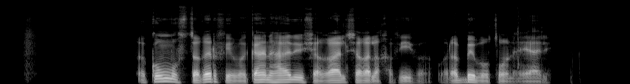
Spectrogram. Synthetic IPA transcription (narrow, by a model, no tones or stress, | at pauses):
ʔakuːnmʊst̪aɣɪrːfimakaːnɦaːd̪iwʃaɣːaːlʃaɣlaxafiːfa̰wḭɾˤɑbːibʊt̪ˤuːnħa̰ja̰ːli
